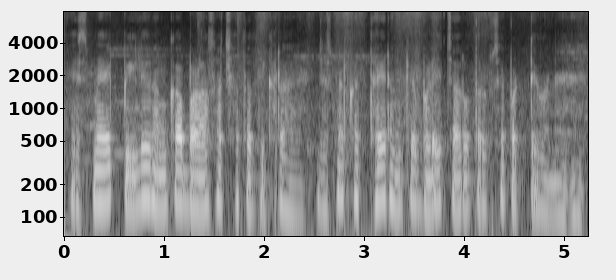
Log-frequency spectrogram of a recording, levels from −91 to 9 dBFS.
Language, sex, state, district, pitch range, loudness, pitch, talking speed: Hindi, male, Chhattisgarh, Kabirdham, 115-135 Hz, -18 LUFS, 135 Hz, 265 wpm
